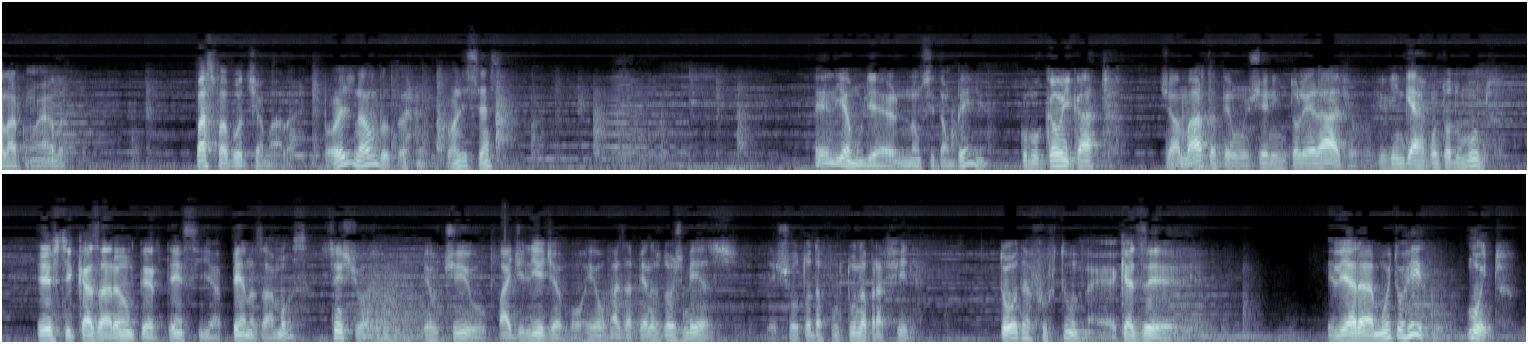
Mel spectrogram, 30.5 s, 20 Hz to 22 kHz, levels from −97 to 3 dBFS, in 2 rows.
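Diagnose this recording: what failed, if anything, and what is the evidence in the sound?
The codec side failed: you get compressed frames skipped twice, at 21.34 to 21.38 s and again at 30.12 to 30.16 s. Each time the audio lurches forward by what sounds like a single frame, roughly 50 ms. A 46.4 ms frame fits that jump. The decoder dropped a damaged or missing frame, and the audio jumps ahead by that frame's length.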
